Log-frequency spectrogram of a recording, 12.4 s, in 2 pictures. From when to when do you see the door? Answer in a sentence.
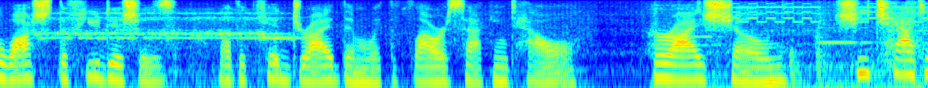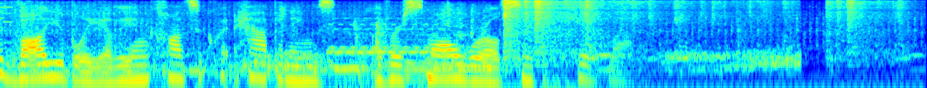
You can't hear the door here.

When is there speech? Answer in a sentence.
The speech can be heard from 0.0 to 10.4 s.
